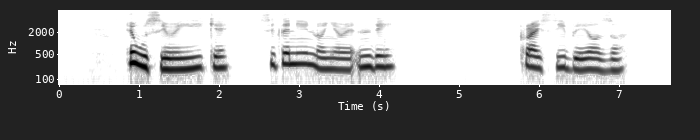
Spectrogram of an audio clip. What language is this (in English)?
Igbo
